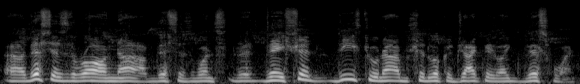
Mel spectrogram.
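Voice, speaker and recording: Folksy rambling man, slightly high voice. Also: normal speed, a little mellow, husky. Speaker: vlogger showing old radios from a junk collection. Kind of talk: casual unscripted show-and-tell.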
